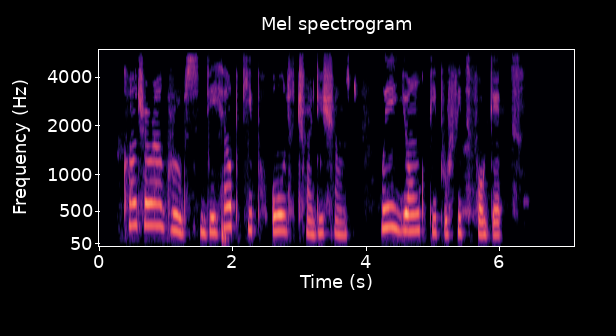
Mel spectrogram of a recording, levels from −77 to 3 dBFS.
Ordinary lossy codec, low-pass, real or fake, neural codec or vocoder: none; 5.4 kHz; real; none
